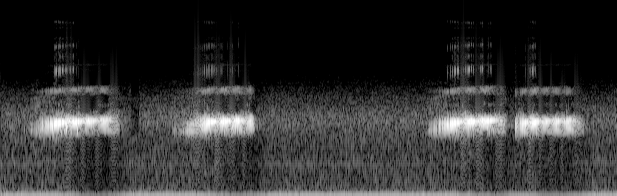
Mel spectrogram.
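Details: Taipei tree frog calling: three to four loud, even, tonal notes, each about a second long and steady in pitch, separated by quiet pauses of one to two seconds. The last note is split by a brief break, over faint background hiss.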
